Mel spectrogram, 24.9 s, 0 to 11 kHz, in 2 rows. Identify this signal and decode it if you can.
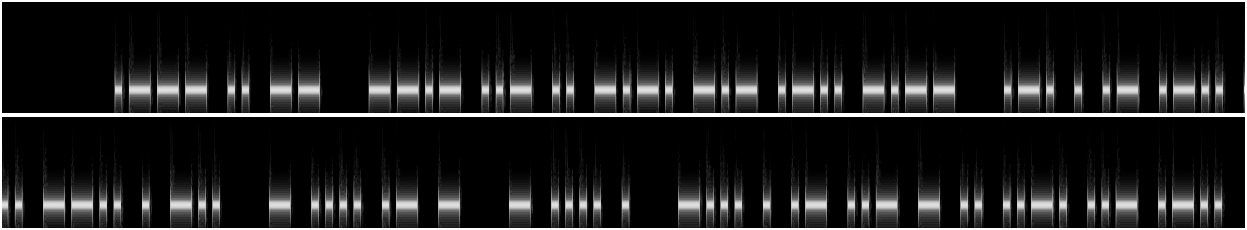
Morse code, heard as a keyed tone, about 17 wpm, 700 Hz. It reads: JIM QUICKLY REALIZED THAT THE BEAUTIFUL
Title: Pangram Challenge v2 - 17wpm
